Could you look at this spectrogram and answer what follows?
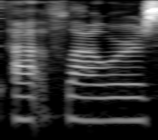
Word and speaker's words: FVLWRS: It's @flowers. It's spelled FVLWRS. I know it's spelled weird.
